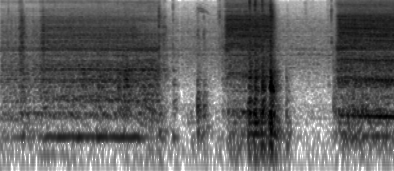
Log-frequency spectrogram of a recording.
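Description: Cordless drill driving screws with washers through a steel frame's feet into wooden blocks: the motor runs steadily for about two seconds, there is a short louder noise about four seconds in, and the motor runs again at a higher pitch near the end.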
